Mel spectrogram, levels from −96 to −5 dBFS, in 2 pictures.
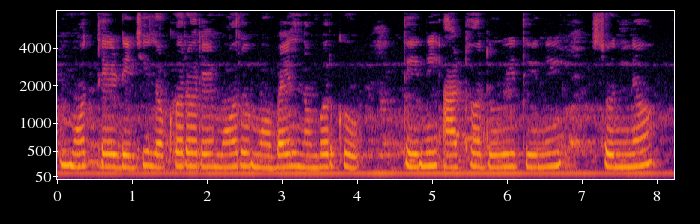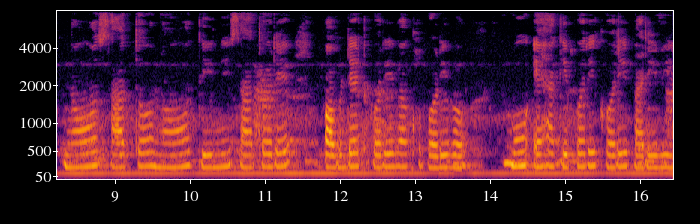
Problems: none marked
